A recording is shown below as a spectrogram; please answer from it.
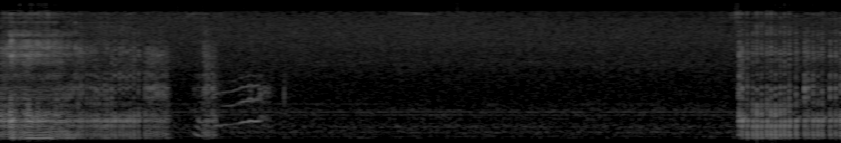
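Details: Snoring pug dog in sleep, its snore likened to a person's: a coarse buzzing snore at the start, soft small noises in the quiet middle, then another loud rasping snore.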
